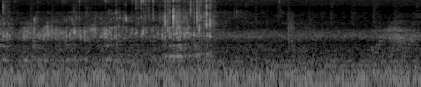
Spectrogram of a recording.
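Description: Hot water pours steadily into a novelty slot machine mug, a soft continuous watery trickle and splash with faint drips, close and fairly quiet, with no talking.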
